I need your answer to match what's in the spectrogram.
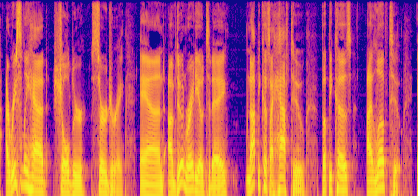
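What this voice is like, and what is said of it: Nasal, congested-sounding voice. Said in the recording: “I sounded a little bit nasally ... pardon my voice. I apologize for the nasally sound.”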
